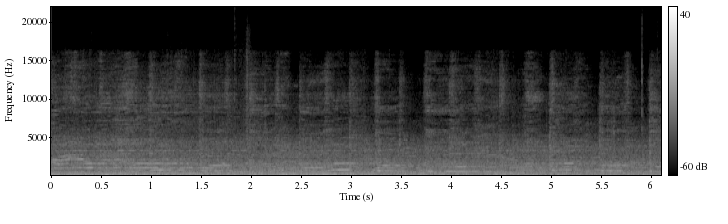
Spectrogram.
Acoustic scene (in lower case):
street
